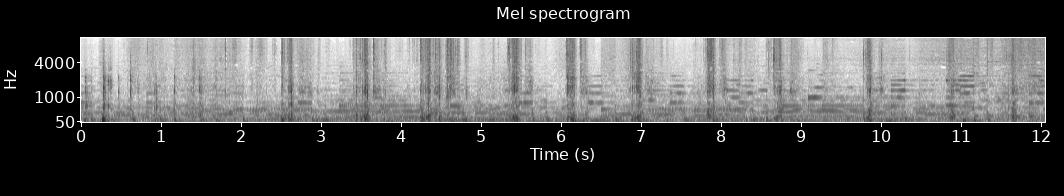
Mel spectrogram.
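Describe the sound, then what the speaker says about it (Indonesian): Papaya leaves being chopped into small pieces, a run of sharp, uneven close knife chops against a board, some quick and some spaced apart, with no talking. "si daun pepayanya ini kita potong atau kita rajang kecil-kecil"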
